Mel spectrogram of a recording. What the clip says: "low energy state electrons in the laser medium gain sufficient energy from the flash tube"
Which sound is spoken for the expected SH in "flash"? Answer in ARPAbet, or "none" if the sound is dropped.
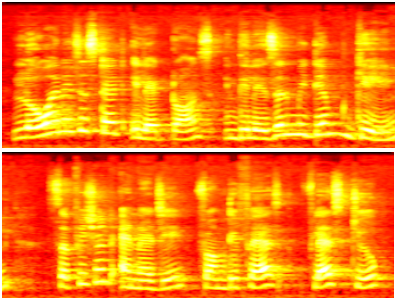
S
